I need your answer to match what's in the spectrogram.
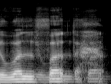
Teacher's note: حا ساکن میں بھی حا کی آواز نکلے گی، حا کی آواز کو ظاہر کریں گے۔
